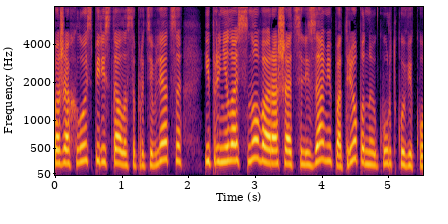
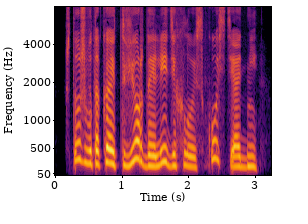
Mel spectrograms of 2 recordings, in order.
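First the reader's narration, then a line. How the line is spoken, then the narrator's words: Young man muttering. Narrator (Russian): пробормотал юноша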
